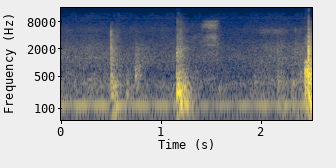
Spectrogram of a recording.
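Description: A few short knocks and clacks sound as a door in a 2016 Open Range Light 318RLS travel trailer snaps open, quiet and near, over a low steady hum.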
